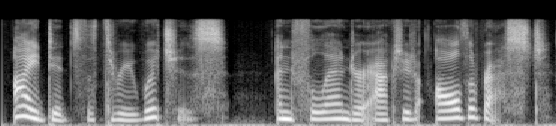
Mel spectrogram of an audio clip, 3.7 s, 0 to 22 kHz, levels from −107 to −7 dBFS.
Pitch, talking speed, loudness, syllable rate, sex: 225 Hz, 180 wpm, -18 LUFS, 4.9 syllables/s, female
